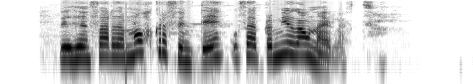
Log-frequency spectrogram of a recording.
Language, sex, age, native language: Icelandic, female, 40-49, Icelandic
